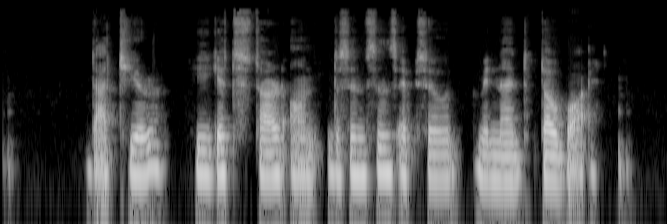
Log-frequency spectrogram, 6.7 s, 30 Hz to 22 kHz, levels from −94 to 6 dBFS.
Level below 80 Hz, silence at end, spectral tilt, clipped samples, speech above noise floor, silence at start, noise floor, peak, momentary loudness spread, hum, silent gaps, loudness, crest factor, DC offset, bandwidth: -52 dBFS; 0.4 s; -6.5 dB/octave; under 0.1%; 61 dB; 0.85 s; -82 dBFS; -4 dBFS; 8 LU; none; none; -23 LUFS; 20 dB; under 0.1%; 15.5 kHz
